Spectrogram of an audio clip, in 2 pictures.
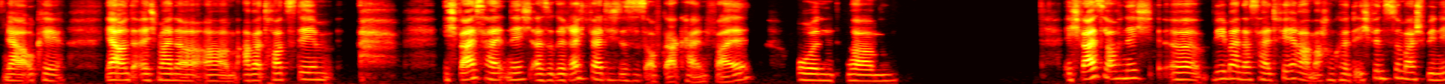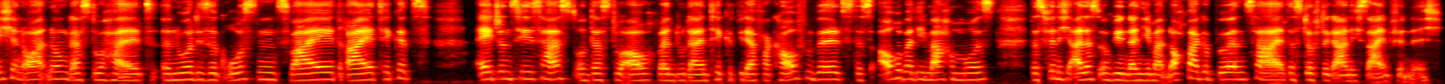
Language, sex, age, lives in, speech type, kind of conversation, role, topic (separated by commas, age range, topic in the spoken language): German, female, 40-44, United States, conversation, unstructured, none, Was ärgert dich an den Ticketpreisen für Konzerte?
